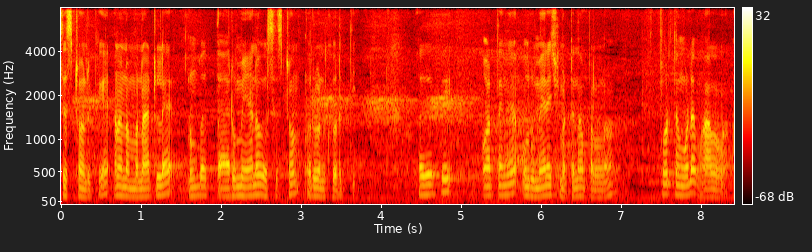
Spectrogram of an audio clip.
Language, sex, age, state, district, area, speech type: Tamil, male, 18-30, Tamil Nadu, Nagapattinam, urban, spontaneous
